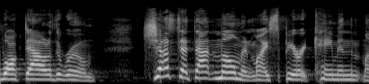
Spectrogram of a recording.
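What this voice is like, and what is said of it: Usual voice. Nothing is said of it.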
